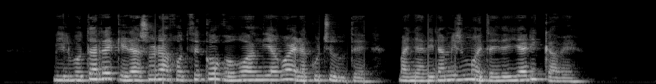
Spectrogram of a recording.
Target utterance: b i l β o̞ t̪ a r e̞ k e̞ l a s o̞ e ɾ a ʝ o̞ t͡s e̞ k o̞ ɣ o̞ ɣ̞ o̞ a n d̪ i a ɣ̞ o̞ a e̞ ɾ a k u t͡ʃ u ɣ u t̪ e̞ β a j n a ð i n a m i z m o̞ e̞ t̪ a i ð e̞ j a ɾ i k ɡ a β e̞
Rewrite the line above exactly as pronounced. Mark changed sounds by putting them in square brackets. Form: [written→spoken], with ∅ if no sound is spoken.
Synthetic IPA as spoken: b i l β o̞ t̪ a r e̞ k e̞ [l→ɾ] a s o̞ e ɾ a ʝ o̞ t͡s e̞ k o̞ ɣ o̞ ɣ̞ o̞ a n d̪ i a ɣ̞ o̞ a e̞ ɾ a k u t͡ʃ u [ɣ→ð] u t̪ e̞ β a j [n→ɲ] a ð i n a m i z m o̞ e̞ t̪ a i ð e̞ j a ɾ i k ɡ a β e̞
